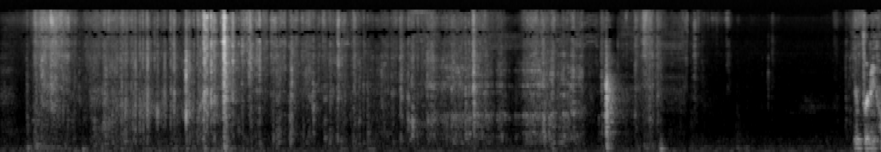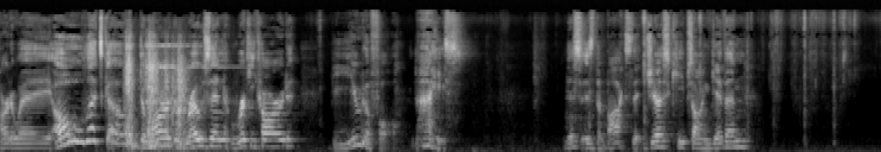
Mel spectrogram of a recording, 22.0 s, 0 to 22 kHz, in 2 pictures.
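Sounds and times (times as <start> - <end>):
trading cards handled: 19.0 - 22.0.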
